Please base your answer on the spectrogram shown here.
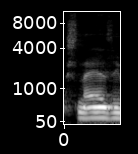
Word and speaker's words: SNASY: the word snazzy again it's pronounced like snazzy with a z but it's spelled with an S and and it stands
